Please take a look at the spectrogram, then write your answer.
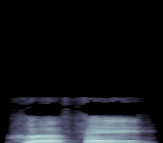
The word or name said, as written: hefei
